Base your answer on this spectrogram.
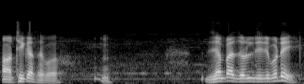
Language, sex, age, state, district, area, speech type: Assamese, male, 45-60, Assam, Charaideo, urban, spontaneous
